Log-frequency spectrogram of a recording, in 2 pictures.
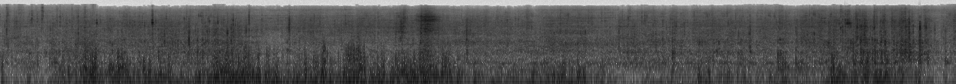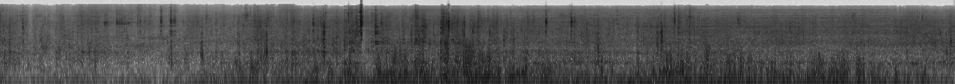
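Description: Mountain bike rolling fast over dirt singletrack, with wind rushing over the action camera's microphone. Tyre noise and frequent knocks and clicks from the bike going over bumps ride on top. The sound eases for a few seconds about halfway, then builds again.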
